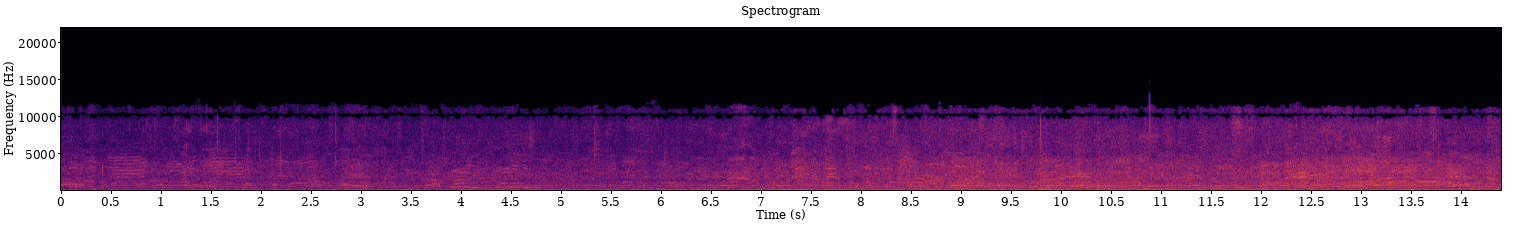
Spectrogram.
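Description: A crowd in the stands cheers and shouts.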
